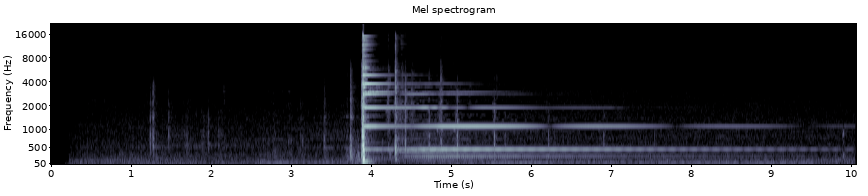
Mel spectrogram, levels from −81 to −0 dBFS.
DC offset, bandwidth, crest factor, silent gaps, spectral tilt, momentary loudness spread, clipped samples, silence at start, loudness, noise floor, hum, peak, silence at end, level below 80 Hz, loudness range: under 0.1%; 16 kHz; 30 dB; none; -2.5 dB/octave; 29 LU; under 0.1%; 3.75 s; -22 LUFS; -60 dBFS; none; 0 dBFS; 0.9 s; -52 dBFS; 21 LU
